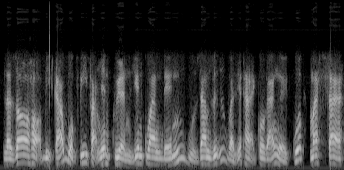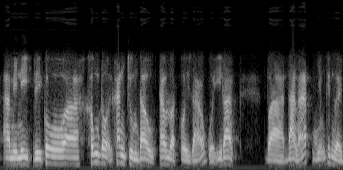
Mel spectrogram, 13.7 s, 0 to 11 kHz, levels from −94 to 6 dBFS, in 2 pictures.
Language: Vietnamese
